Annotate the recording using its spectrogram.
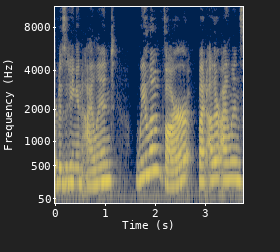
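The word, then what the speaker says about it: Hvar: out to the islands VAR which is spelled HV v a r but pronounced without the H so just pronounced VAR is a wonderful day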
